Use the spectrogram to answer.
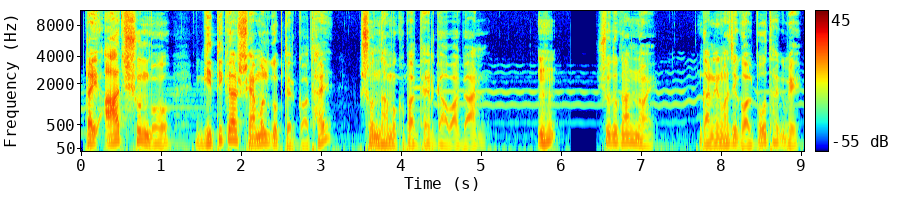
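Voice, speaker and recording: A man with a fairly deep voice hosts a music radio show in a storytelling style. His delivery is very animated, rising and falling widely, with music playing behind him. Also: a little fast, long pauses.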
